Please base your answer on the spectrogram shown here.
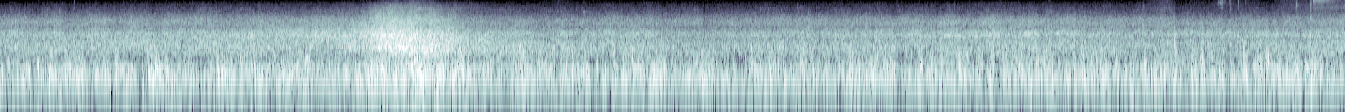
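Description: Wind roaring past a cyclist riding at speed in a group on an open road, a steady broadband rush with a brief swell midway and no voices.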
